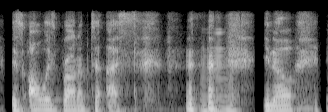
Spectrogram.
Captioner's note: laugh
